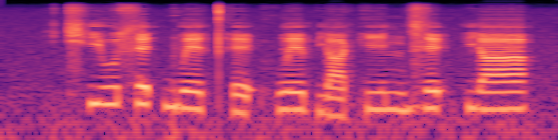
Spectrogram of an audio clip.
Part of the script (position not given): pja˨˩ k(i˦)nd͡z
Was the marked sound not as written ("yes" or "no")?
yes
